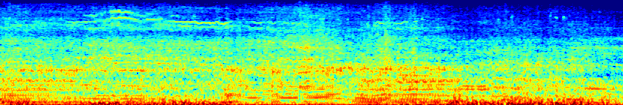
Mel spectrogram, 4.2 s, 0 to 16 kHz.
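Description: Honda CG 160 Titan's single-cylinder four-stroke engine running as the motorcycle rides along. The revs dip and then climb again about two seconds in.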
